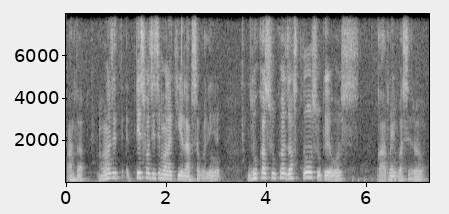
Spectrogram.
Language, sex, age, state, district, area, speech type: Nepali, female, 60+, West Bengal, Jalpaiguri, rural, spontaneous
